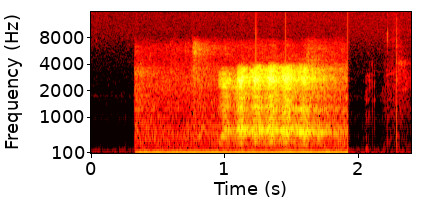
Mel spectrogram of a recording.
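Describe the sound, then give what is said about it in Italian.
A single loud goat bleat made while awaiting food, lasting about a second and a half, a strained wavering cry with a steady low drone, then it cuts off abruptly into quiet. “bene, allora questa è l'attesa di alimento.”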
